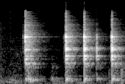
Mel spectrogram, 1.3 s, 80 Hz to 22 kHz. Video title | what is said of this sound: New VStarcam T7833WIP Wireless IP Camera: Unboxing & Review! | this is a actual metal here hit it with my ring so you can hear it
